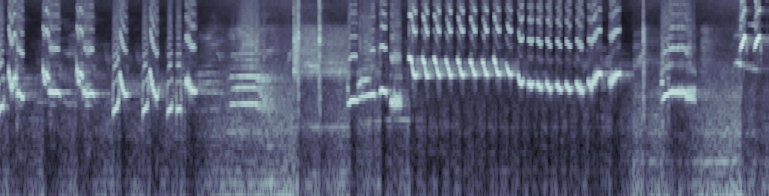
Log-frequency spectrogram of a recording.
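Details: White-rumped shama giving a loud kretekan call meant to provoke other birds: rapid bursts of sharp, clicking, downslurred notes, then a long fast chattering series of clipped whistles, ending in rising slurs.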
